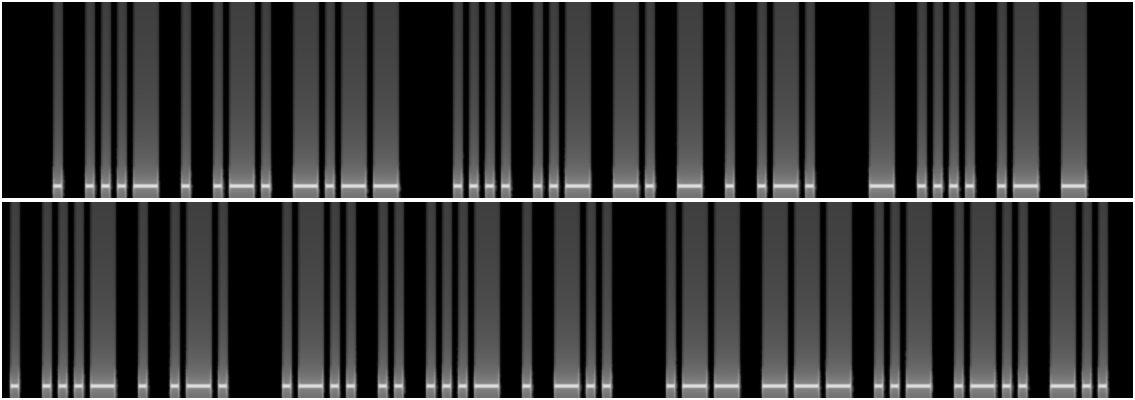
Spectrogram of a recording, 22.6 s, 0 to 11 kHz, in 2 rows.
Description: Morse code, heard as a keyed tone, about 15 wpm, 700 Hz. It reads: EVERY HUNTER THAT EVER LIVED WOULD
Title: A Sound Of Thunder 15wpm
